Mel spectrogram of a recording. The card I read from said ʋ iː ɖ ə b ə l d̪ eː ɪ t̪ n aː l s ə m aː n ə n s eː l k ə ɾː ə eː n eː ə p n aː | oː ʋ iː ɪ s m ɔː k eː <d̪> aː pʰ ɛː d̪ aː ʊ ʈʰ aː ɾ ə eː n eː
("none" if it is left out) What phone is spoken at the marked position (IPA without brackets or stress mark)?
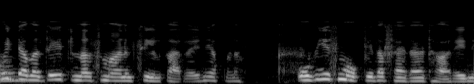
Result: d̪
